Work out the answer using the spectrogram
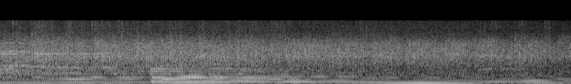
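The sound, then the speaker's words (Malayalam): Steady applause from an audience at a church gathering, a sustained wash of many clapping hands that holds throughout, with soft sustained musical tones beneath. “എല്ലാരും ഒന്നും കൈയടിക്കണ്ട, ദൈവത്തിൽ സന്തോഷിക്കുന്നവർ കൈയടിച്ചാ മതി.”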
